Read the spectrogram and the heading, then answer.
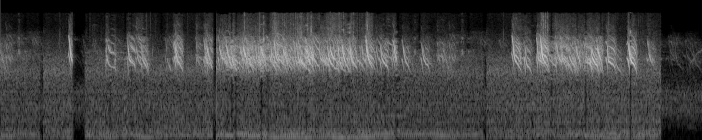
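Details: Common waxbill singing: dense, buzzy, high-pitched chattering in two long bursts of rapid ticking notes, with short breaks between.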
